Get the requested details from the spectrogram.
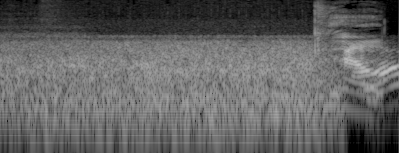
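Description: A steady, loud rush of running shower water hisses without a break as a man calls in to a radio show from his shower, and a voice briefly starts speaking over the spray just before the end.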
